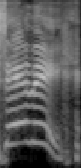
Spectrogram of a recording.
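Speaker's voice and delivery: high-pitched yell of a name; mock yell. Man interrupting the preacher's sermon, mock yell. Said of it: "he interrupts and he yells".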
